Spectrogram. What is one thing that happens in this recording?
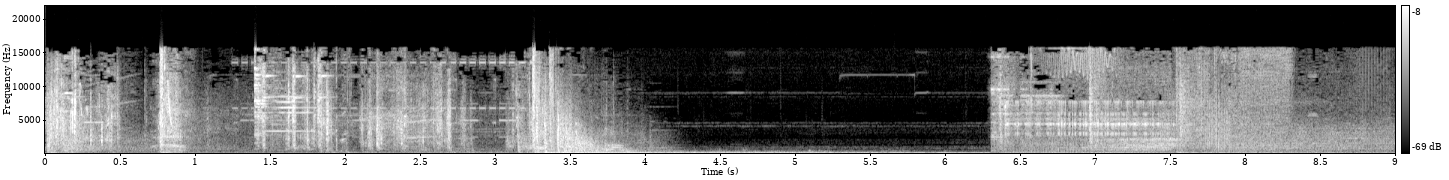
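Gunfire and explosions boom loudly in a video game.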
